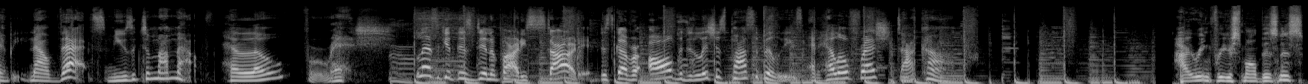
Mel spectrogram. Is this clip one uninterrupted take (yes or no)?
no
